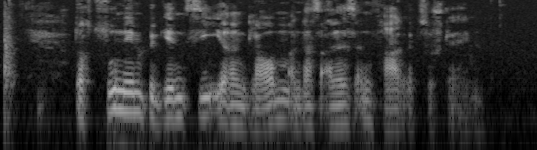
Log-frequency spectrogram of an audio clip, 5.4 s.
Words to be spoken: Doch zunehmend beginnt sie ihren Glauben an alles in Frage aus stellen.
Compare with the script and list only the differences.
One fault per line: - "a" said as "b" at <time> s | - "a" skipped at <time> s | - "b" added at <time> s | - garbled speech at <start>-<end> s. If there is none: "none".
- "das" added at 3.0 s
- "aus" said as "zu" at 4.1 s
